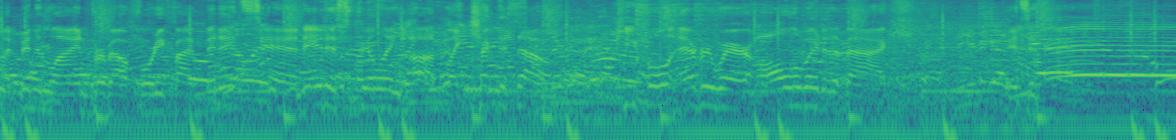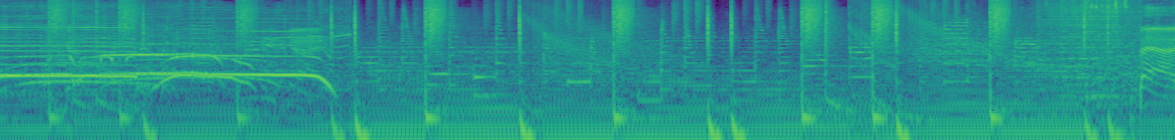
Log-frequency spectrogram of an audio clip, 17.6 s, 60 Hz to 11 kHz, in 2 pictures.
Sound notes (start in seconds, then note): 7.6 man cheers; 13.0 upbeat music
